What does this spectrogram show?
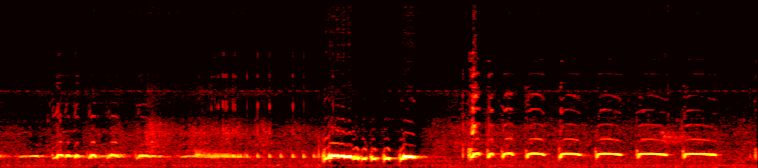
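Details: Zebra dove, local type, calling to draw a quick reply from others of its kind; quick even coo notes lead into one loud trilled, wavering phrase, then a steady row of clipped rising notes.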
